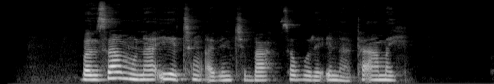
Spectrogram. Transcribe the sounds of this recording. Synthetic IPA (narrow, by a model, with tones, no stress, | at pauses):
bɐ˨nsaː˦muː˨na˦ʔɪ˦ja˨t͡ʃɪ˦ŋʔa̰˨bɪ˦nt͡ʃi˦ba˦ʔsɐ˦boː˨da˨ʔɪ˦naː˨tʰa˦ʔa˦ma˦˨j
